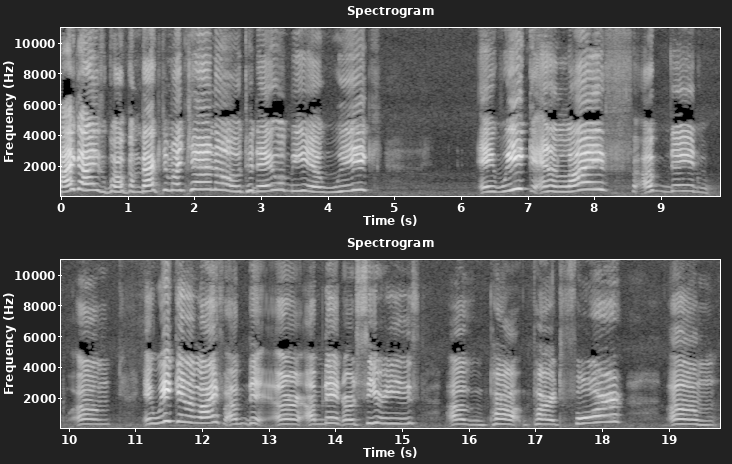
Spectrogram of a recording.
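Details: Woman who says she lives with cerebral palsy; no speech disorder is named, so dysarthria is only possible; possible dysarthria in cerebral palsy.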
